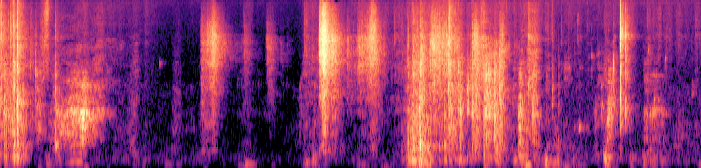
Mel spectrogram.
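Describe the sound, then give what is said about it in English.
Dice clatter and rattle in a series of sharp, irregular bursts, loud and scattered across several seconds, with brief pauses between tumbling rolls. “And then I need to roll dice real quick.”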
